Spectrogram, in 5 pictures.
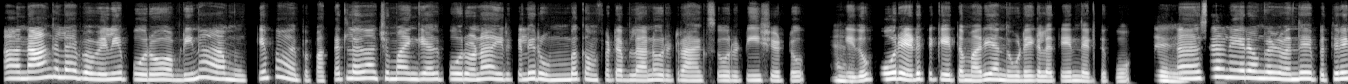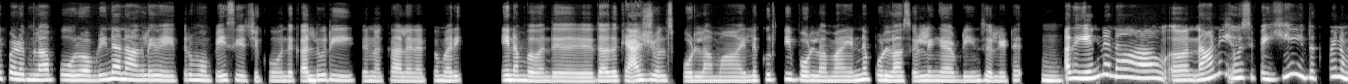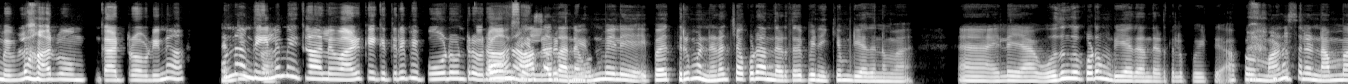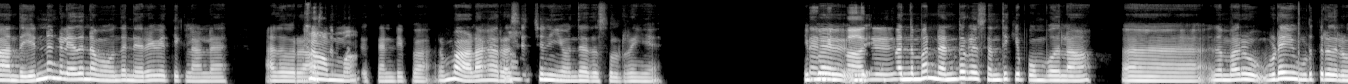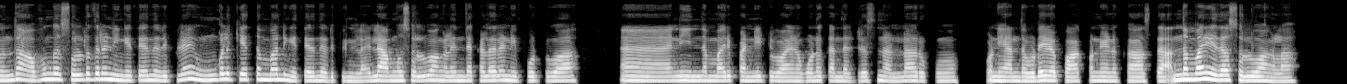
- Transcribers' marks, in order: in English: "கம்ஃபர்டபிளான"; in English: "ட்ராக்ஸோ"; tapping; in English: "கேசுவல்ஸ்"; in English: "குர்தி"; other noise; laugh
- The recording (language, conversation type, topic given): Tamil, podcast, நண்பர்களைச் சந்திக்கும்போது நீங்கள் பொதுவாக எப்படியான உடை அணிவீர்கள்?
